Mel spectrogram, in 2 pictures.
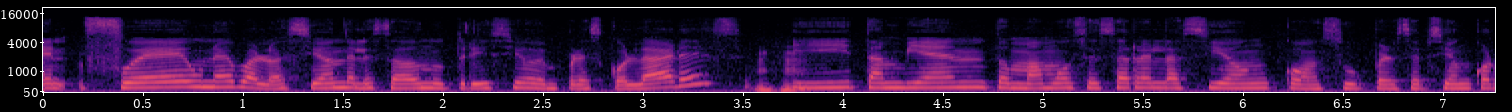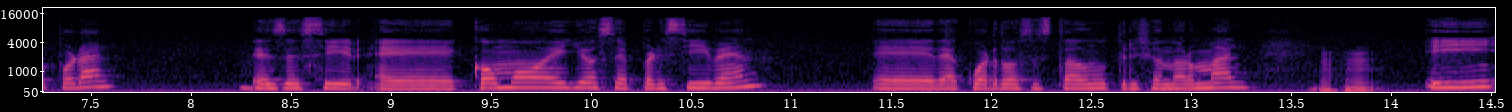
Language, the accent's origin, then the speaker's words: Spanish; Texistepec, Veracruz, Mexico; Soy originaria de un pueblo llamado Texistepec, está cerca de Acayucan, uh-huh. o de Coatzacoalcos, para los que se quieran ubicar mejor.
